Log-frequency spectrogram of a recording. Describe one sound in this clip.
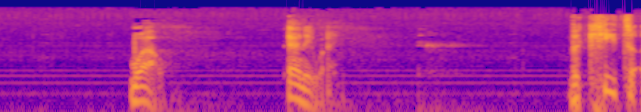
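A man speaks calmly into a microphone in short bursts.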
